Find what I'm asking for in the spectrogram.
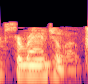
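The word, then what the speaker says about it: Sirangelo: And so I hope, what is it, Mike Strangolio? I might have. – Oh, Mark Sorangelo. – Sorangelo, thank you.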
